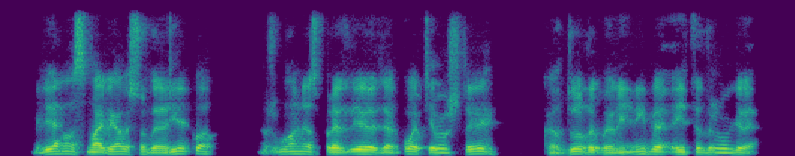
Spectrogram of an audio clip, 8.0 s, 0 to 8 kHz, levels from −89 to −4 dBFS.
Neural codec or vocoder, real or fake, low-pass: codec, 16 kHz, 1 kbps, FreqCodec, larger model; fake; 7.2 kHz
